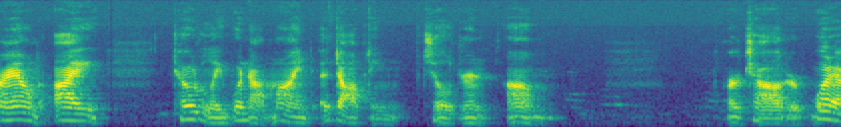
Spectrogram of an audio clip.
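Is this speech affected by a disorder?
Yes: disability causing slurred speech.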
